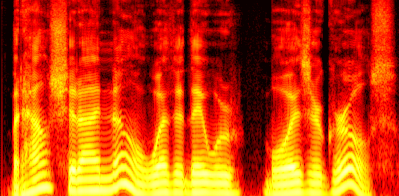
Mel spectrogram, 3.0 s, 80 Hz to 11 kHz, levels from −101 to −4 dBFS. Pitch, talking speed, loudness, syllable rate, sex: 130 Hz, 220 wpm, -17 LUFS, 5.0 syllables/s, male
